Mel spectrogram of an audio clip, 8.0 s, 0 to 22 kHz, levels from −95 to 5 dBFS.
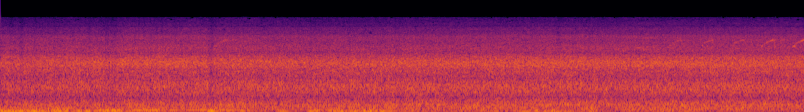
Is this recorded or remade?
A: recorded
